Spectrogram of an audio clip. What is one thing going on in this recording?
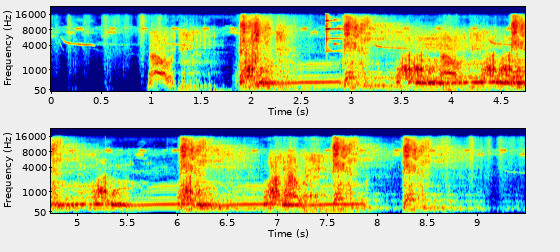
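Wolves snarl and growl while fighting.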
